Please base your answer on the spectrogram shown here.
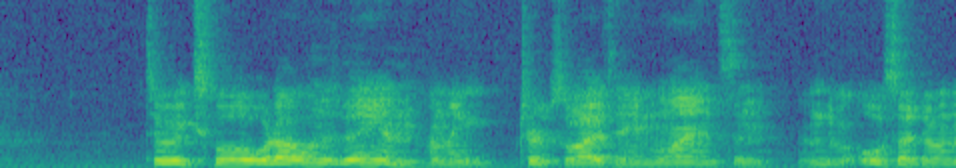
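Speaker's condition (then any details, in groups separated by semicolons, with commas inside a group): Brain injury; caused by accident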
